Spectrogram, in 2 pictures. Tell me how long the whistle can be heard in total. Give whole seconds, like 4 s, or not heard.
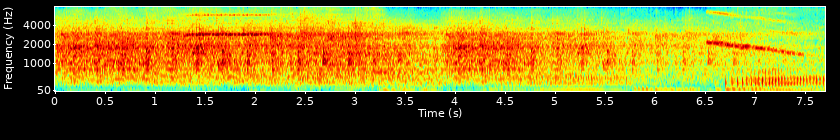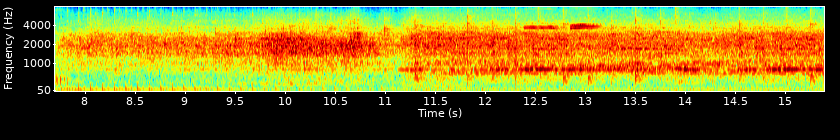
3 s.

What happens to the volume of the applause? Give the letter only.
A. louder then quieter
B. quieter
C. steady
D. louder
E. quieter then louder
E.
